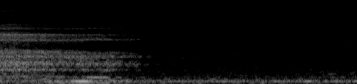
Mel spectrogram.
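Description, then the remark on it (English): A single long, slow, breathy exhale during a guided breathing exercise rushes out, then softens and trails off over a couple of seconds into quiet room tone. “Long, slow exhale.”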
